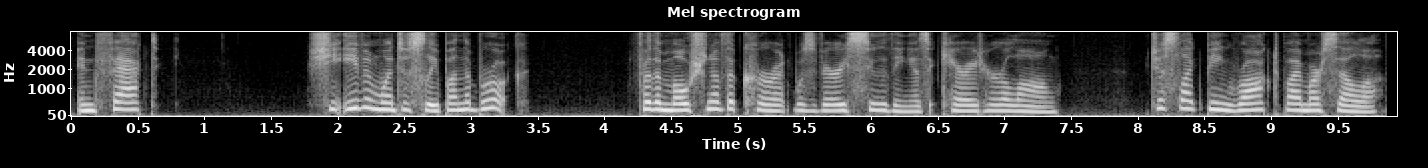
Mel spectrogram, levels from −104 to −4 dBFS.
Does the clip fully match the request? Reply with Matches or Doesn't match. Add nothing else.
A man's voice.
Doesn't match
